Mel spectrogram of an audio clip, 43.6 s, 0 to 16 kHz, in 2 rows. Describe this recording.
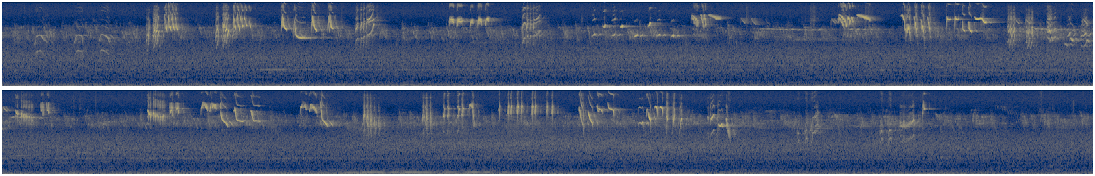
a Song thrush (german: Singdrossel), Turdus philomelos, in a tree, on a patch of grass between Plattenbau buildings, parking spaces and abandoned objects. Traffic drone from the nearby Autobahn. (Sony PCM D50, DPA4060)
